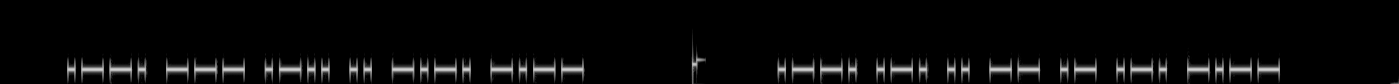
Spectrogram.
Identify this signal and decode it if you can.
Morse code, heard as a keyed tone, about 17 wpm, 700 Hz. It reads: POLICY PRIMARY
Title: Sentences from Top 1000 Words - Review Part 5 - New Word Drill - 17wpm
